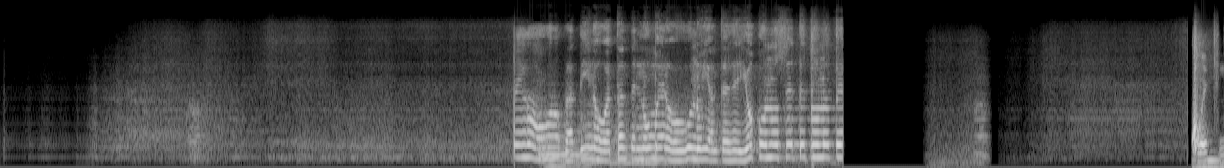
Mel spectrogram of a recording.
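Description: A young man raps into a close microphone.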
